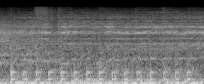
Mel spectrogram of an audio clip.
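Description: Technical death metal band playing live, heard close from the drum kit: Pearl drums and Sabian cymbals driving a fast, even pulse of strokes about ten a second over the guitars and bass.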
